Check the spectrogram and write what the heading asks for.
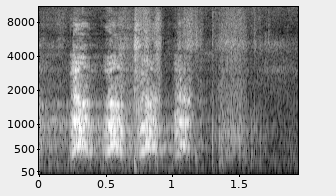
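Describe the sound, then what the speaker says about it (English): A neighbour's dog barks four or five times in quick succession at moderate distance, clear and sharp, then trails off to quiet. "there's my neighbor's lovely dog again"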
